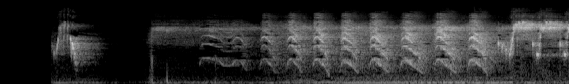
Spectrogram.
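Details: Ara Mata Merah, a bird endemic to East Nusa Tenggara, Indonesia, described as increasingly rare: a short squeaky note, a brief pause, then a rapid, steady series of high, descending, slurred notes at about three per second, rising in loudness.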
